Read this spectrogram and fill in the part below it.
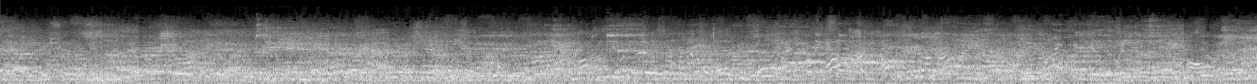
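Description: Many men and women chatter at once in a busy room.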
